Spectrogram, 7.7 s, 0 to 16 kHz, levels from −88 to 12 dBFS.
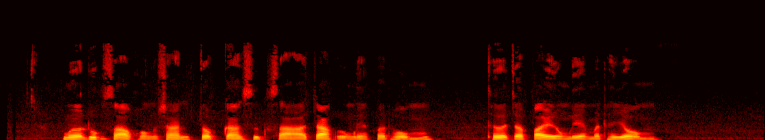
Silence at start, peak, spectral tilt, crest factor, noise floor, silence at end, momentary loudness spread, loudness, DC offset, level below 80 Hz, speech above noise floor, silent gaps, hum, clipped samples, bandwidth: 0.65 s; -6 dBFS; -7.5 dB/octave; 22 dB; -67 dBFS; 1.1 s; 10 LU; -27 LUFS; under 0.1%; -66 dBFS; 41 dB; none; none; under 0.1%; 11 kHz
